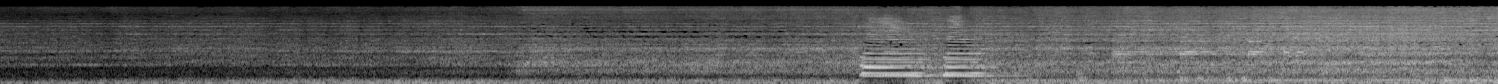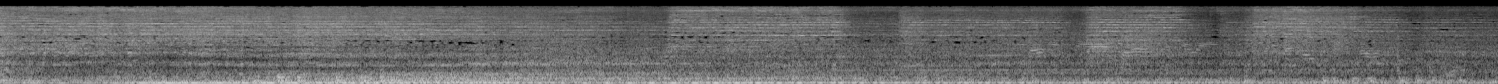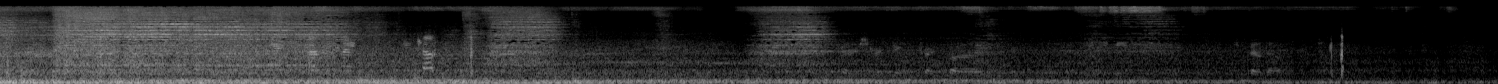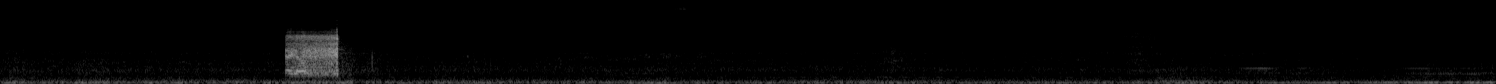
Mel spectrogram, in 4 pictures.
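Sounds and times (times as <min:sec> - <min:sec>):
wheel flange squeal: 0:00.1 - 0:08.6, 0:21.7 - 0:33.0, 0:37.4 - 0:38.5
locomotive horn blasts: 0:08.6 - 0:10.4.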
